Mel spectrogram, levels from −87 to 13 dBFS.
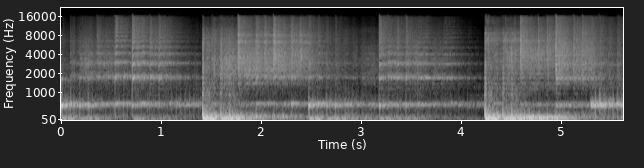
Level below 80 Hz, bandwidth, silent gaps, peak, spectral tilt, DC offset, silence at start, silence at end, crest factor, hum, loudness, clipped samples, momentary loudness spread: -22 dBFS; 16.5 kHz; none; -2 dBFS; -4.5 dB/octave; under 0.1%; 0 s; 0 s; 16 dB; none; -17 LUFS; under 0.1%; 13 LU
